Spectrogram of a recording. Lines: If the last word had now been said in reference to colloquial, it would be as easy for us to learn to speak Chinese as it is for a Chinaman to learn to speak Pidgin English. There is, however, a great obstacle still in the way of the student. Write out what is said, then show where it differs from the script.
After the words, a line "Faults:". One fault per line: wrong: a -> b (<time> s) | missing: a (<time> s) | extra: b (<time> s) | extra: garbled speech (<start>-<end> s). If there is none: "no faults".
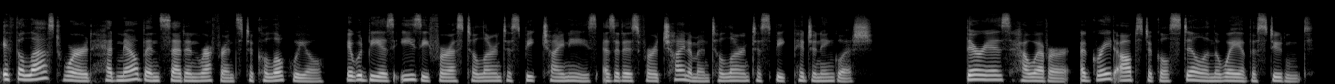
If the last word had now been said in reference to colloquial, it would be as easy for us to learn to speak Chinese as it is for a Chinaman to learn to speak Pidgin English. There is, however, a great obstacle still in the way of the student.
Faults:
no faults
